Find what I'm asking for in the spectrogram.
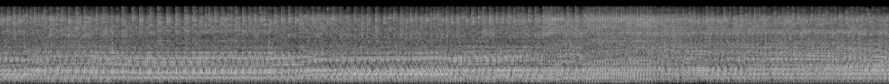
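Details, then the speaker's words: Old McCulloch 1-40 two-stroke chainsaw, very smoky: harsh ragged buzzing with no clean steady note, rough uneven running throughout; suspected bad crankshaft seal on one side or crankcase sludge, maybe carb rebuild kit; tuning not far off, cause unconfirmed. "I'm not totally sure what to make of this one it almost acts like it could have a bad crankshaft seal on one side but with how bad it's smoking and I know the tuning isn't that far off"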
